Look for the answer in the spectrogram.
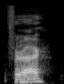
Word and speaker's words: Farrar: Yeah, Farrar.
